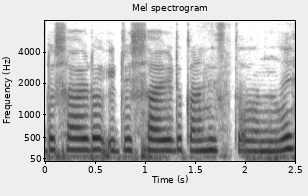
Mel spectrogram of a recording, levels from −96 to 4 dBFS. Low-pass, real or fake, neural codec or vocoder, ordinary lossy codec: none; fake; codec, 16 kHz, 8 kbps, FreqCodec, larger model; none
